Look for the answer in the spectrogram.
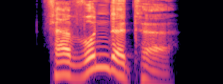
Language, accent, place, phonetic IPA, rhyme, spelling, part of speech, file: German, Germany, Berlin, [fɛɐ̯ˈvʊndətə], -ʊndətə, verwundete, adjective / verb, De-verwundete.ogg
- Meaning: inflection of verwunden: 1. first/third-person singular preterite 2. first/third-person singular subjunctive II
